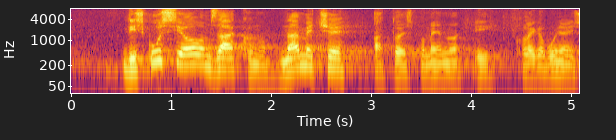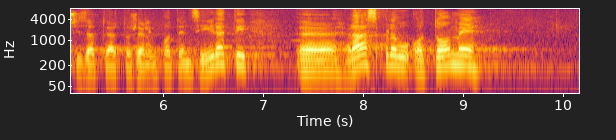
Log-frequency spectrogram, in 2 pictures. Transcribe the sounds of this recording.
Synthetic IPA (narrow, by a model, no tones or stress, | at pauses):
d̪iskusijaooʋo̞mzaːko̞nuname̞t͡ɕe̞at̪o̞ːjespo̞meːnuoi | kʰo̞le̞ːɡaʋuɲanit͡ʃizat̪o̞jaːt̪o̞ʒe̞limpo̞t̪e̞nt̪siːɾat̪i | ɾaːspɾaʋuʔot̪o̞me̞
